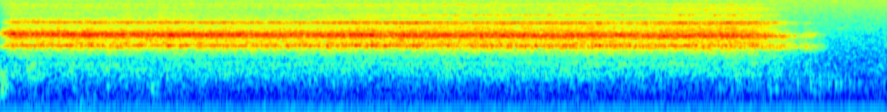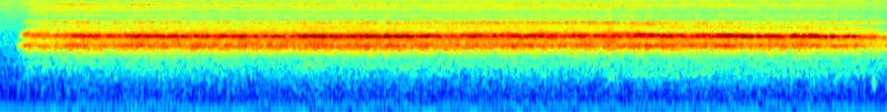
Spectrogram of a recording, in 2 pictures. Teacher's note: avec la gorge légèrement contractée, émettant un son non vibré, un son soufflé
